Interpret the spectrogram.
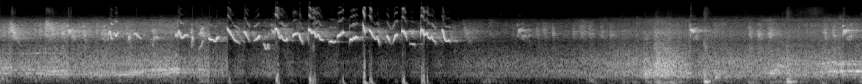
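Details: White-eye singing, used to draw song from a quiet white-eye. Brisk, high twittering with sliding chirps and clicks for about three seconds, then fading into a soft, noisy background.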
